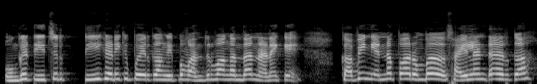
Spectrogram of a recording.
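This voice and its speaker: A woman's voice: fairly high pitch, fairly even intonation, fast, pushed and bright, lo-fi sound. A woman voicing a chatty woman helping at a music class in a cartoon. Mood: friendly.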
